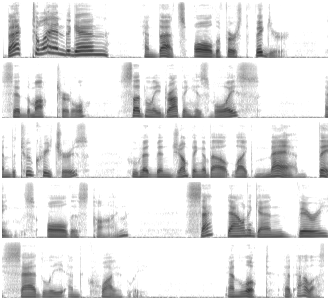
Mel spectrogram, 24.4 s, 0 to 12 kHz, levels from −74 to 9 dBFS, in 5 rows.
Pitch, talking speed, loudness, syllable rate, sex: 125 Hz, 110 wpm, -20 LUFS, 3.4 syllables/s, male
